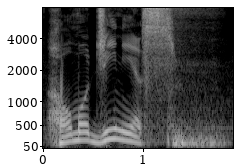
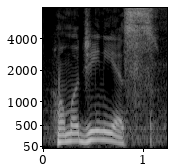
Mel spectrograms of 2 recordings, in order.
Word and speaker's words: homogeneous: the pronunciation of homogenius it implies the proper separation of the root words homo and Gina or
